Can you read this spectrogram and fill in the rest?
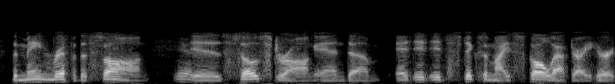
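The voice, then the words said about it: Good radio voice. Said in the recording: “he's got a good radio voice... Yeah, he's got a good radio voice.”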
